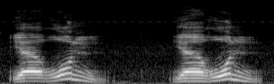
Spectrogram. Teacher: Jangan panjangkan bunyi lam, tetapi beratkan pada sebutan huruf ghin hujungnya. Ghin tu kita sebut bagi depan satu harakat, tetapi satu harakat tadi, hujung sebutan satu harakat ghin tadi tu dah berat dah. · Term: lam bertasydid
